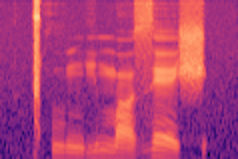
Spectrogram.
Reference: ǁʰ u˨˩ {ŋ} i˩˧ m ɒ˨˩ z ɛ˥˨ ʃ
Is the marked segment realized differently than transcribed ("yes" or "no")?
no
